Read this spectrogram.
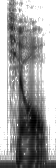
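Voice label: "qiao", Mandarin Chinese, tone 2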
